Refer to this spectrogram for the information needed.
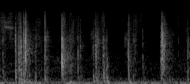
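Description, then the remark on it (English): A tarot card deck being shuffled, a quick series of crisp riffling snaps and soft slides repeating in an uneven rhythm, with no talking. “Ooh, okay, let's shuffle. Shuffle, shuffle.”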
